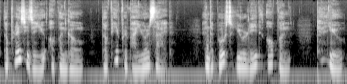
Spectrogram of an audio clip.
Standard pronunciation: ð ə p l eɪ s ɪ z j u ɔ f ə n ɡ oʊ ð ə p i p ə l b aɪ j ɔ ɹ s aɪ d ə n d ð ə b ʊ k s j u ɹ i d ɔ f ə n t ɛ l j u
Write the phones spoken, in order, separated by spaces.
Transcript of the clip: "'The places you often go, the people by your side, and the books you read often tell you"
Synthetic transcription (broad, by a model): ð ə p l eɪ s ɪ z j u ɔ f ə n ɡ oʊ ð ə p i p ə l b aɪ j ɔ ɹ s aɪ d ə n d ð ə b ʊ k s j u l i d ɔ p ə n t ɛ l j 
